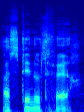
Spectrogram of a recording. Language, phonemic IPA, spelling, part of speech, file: French, /as.te.nɔs.fɛʁ/, asthénosphère, noun, Fr-asthénosphère.ogg
- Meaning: asthenosphere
